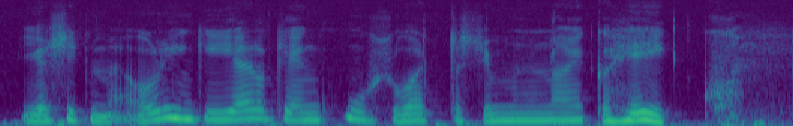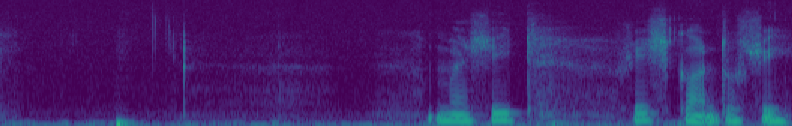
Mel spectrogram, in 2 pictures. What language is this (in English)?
Finnish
